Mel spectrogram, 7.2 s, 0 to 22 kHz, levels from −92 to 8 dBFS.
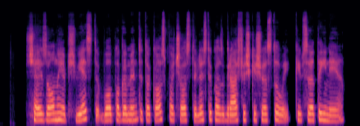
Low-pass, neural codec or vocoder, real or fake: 14.4 kHz; vocoder, 44.1 kHz, 128 mel bands every 256 samples, BigVGAN v2; fake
